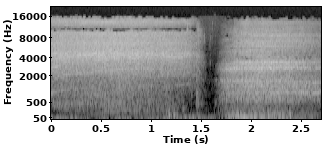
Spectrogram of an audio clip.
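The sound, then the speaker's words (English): A deep breath, heard as two long airy rushes of breath split by a brief pause midway, steady and fairly loud with no talk. “Can we all just take a deep breath?”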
